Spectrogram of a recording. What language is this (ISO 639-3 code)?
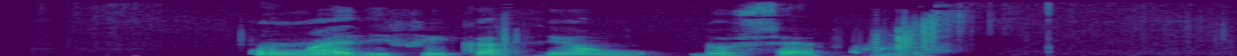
glg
